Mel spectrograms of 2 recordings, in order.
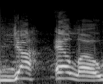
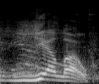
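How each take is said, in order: First: It is broken into a 'ya' part and 'ello'. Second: It is said smoothly as one connected word. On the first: The speaker calls it wrong. "you don't say ya ello" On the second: The speaker calls it right. "you say yellow"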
